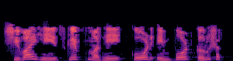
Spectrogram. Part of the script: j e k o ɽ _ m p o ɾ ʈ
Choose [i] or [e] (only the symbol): i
